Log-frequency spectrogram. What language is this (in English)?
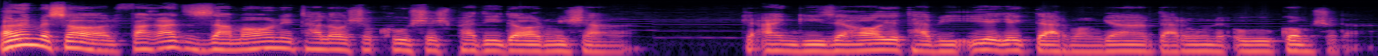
Persian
